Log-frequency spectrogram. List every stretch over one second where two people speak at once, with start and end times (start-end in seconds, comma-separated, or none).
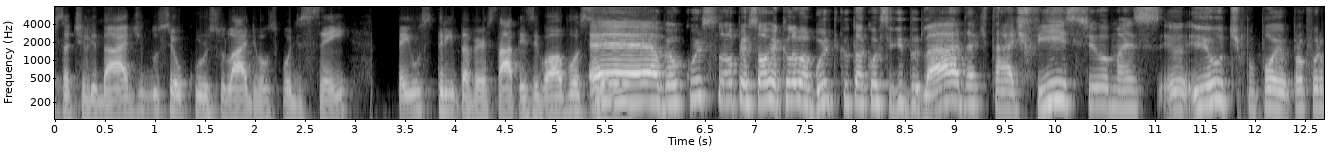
none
